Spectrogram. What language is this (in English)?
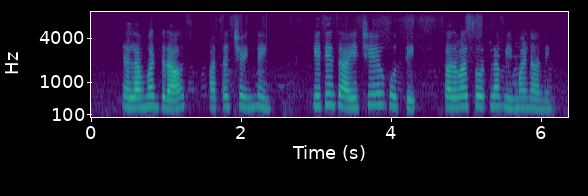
Marathi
